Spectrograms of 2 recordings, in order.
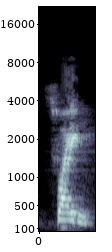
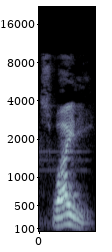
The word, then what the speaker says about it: Swidey: Did I pronounce that right? Swidey. Swidey.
